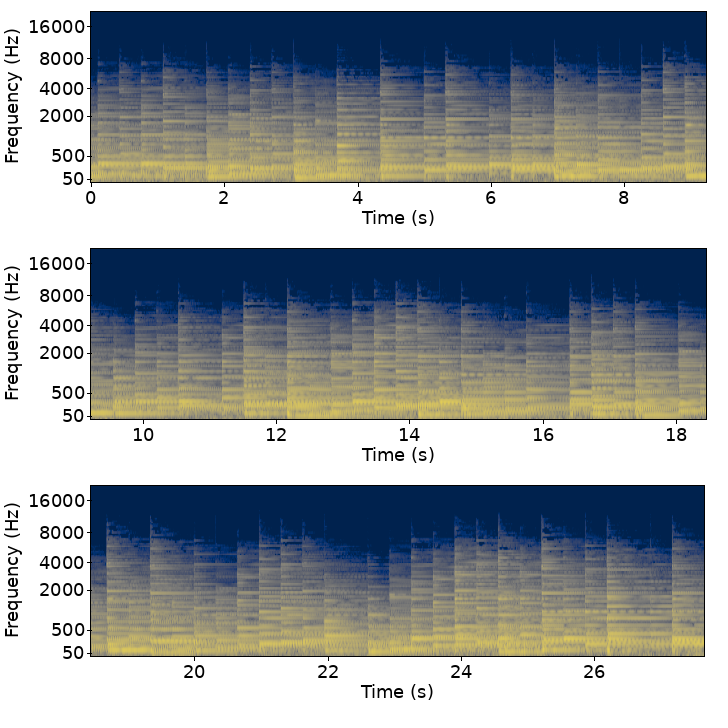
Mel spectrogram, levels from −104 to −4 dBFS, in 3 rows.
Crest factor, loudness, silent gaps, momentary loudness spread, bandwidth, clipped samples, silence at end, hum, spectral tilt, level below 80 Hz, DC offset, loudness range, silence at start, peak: 14 dB; -24 LUFS; none; 5 LU; 7 kHz; under 0.1%; 0 s; none; -9 dB/octave; -36 dBFS; under 0.1%; 3 LU; 0 s; -8 dBFS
